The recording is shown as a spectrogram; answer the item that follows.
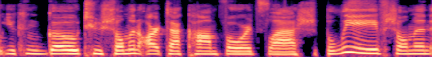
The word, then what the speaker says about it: Schulman: Schulman is spelled like school, SCH.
